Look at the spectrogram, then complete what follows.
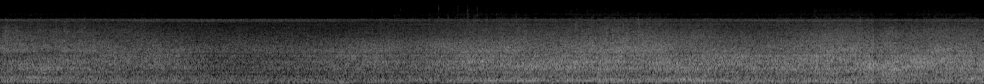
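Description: Road traffic passing: a steady rush of vehicle and tyre noise that grows louder about halfway through.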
